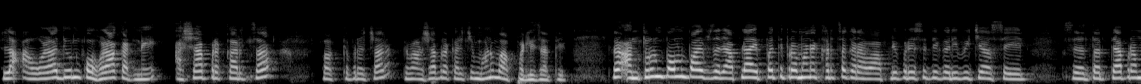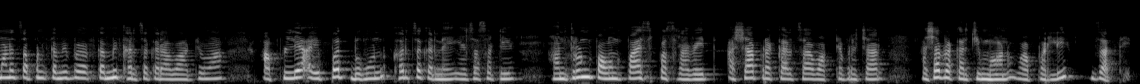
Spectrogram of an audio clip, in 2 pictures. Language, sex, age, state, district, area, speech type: Marathi, female, 45-60, Maharashtra, Kolhapur, urban, spontaneous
